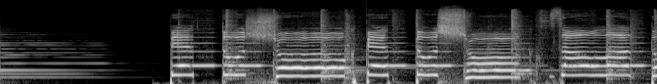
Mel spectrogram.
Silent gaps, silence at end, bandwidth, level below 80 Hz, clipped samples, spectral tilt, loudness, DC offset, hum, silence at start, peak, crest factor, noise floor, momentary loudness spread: none; 0 s; 15 kHz; -32 dBFS; under 0.1%; -3.5 dB/octave; -11 LUFS; under 0.1%; none; 0 s; 0 dBFS; 12 dB; -55 dBFS; 7 LU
